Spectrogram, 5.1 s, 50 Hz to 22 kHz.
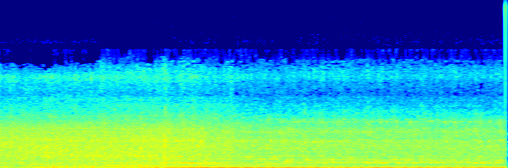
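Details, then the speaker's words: Chevrolet Caprice/Impala LT1 V8 at steady, even idle after replacing a cracked #8 rear spark plug and installing new gapped plugs; misfire seemingly gone, no stumble, sounds better than ever; slight exhaust leak noted. "I think the misfire is finally gone y'all I don't want to speak too soon too so it might start going that sounds pretty good that might sound better than I've ever heard it"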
